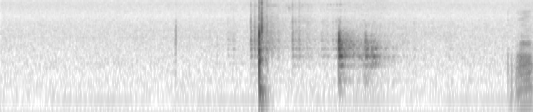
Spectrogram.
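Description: A single sharp click about halfway through, then a softer clink half a second later: small metal fishing tackle being handled as a snap link is clipped onto a lure.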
